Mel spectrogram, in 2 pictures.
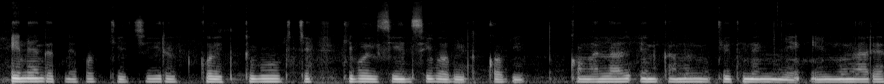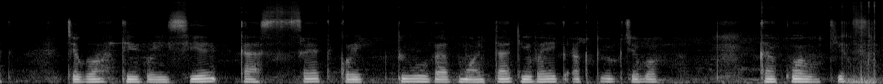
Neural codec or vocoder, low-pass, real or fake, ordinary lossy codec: codec, 44.1 kHz, 2.6 kbps, SNAC; none; fake; none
